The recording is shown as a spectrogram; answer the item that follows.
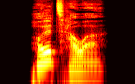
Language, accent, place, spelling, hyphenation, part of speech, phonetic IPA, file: German, Germany, Berlin, Holzhauer, Holz‧hau‧er, noun, [ˈhɔlt͡sˌhaʊ̯ɐ], De-Holzhauer.ogg
- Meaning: woodcutter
